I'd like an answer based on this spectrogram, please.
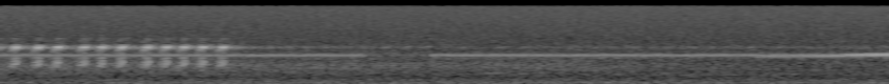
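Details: A tree frog at a pond by night in mid April in north-east Italy gives a short burst of about ten rapid pulsed croaks and falls silent. A steady, continuous mole cricket trill carries on afterward.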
